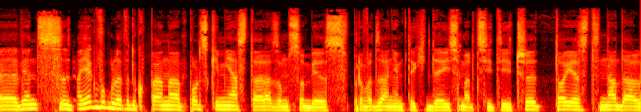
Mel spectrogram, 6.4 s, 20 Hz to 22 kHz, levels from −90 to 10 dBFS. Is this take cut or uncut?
uncut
